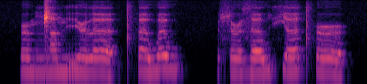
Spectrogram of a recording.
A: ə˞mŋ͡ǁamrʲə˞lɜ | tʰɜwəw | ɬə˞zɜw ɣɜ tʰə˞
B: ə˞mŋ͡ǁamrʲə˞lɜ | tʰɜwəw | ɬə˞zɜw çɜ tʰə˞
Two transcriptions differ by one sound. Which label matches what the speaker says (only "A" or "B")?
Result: B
